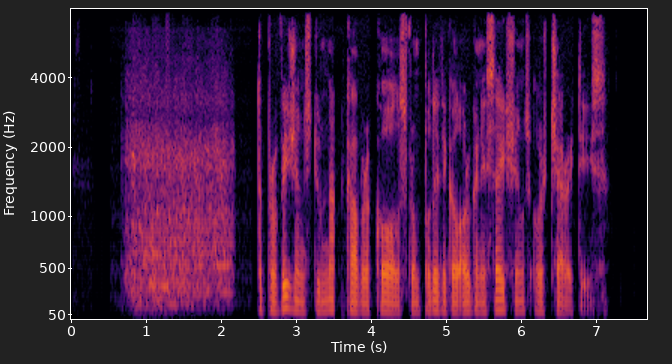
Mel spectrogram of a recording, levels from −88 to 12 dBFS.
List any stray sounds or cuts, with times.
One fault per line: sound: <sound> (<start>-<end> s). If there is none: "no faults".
sound: laugh (0.7-2.2 s)
sound: dropout (3.5-3.6 s)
